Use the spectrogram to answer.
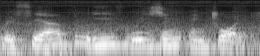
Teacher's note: apart from reason which is stressed on the first syllable others are stressed on the second syllable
